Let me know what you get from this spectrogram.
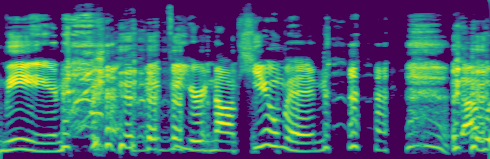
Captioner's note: both laughing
